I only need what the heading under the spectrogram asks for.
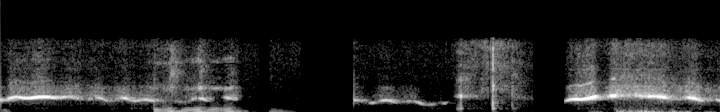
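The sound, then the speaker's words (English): Someone whistles a wavering, sliding tune in three short bursts separated by brief pauses, with some low breathy vocal sounds mixed in underneath. “And he whistles with his giant lips.”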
